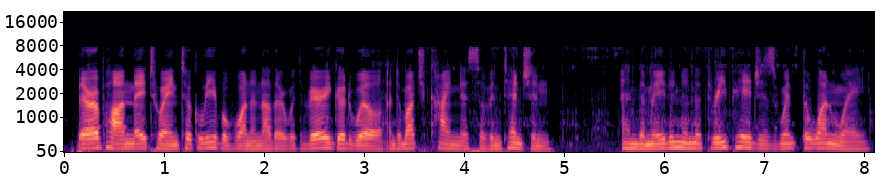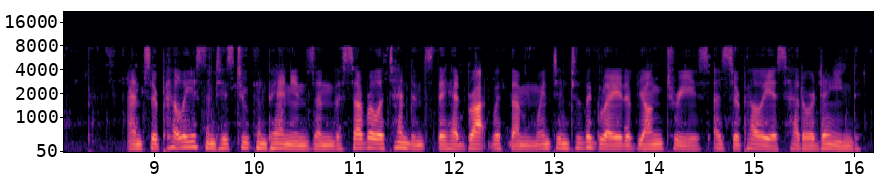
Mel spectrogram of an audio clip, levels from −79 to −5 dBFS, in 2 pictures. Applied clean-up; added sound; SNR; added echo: neural separator model SepFormer DNS4.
